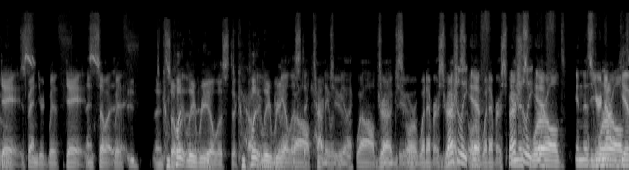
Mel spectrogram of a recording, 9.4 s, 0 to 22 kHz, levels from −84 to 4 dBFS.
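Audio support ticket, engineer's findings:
Doubled audio track, whole clip. Full-band copy of the speech about a second behind, near equal level, no room colour. Likely a second capture path or misaligned edit.

Section at the wrong speed, 1.90–4.22 s. Playback at 0.868x, speech slow and deep, roughly three semitones low. Likely clock mismatch in editor or player.

Compressed frames skipped, 6.85 s. Jump of about 40 ms. Fits two dropped 21.3 ms frames, decoder or file damage.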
